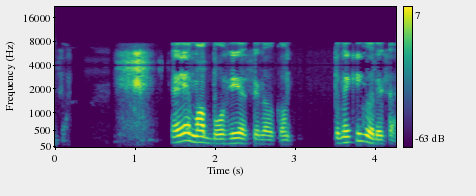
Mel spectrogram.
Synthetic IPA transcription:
sa | emaboɦiasʰilokon | t̪umikikoɾisʰa

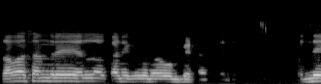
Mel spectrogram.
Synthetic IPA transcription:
pɾɐʋaːsɐːnd̪ɐɾeɛlːɐkɐɽeɡekuɽɐoɡ̚beːʈaːɡ̚t̪ɐd̪e | ond̪e

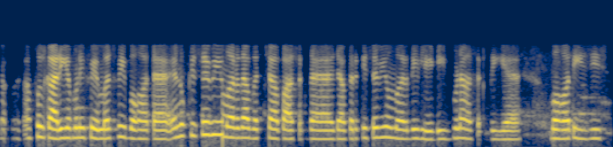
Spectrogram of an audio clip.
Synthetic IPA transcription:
əpʰəlkaːɾiːəpɳiːpʰeːməsbiːbɔːt̪ɦɛːɛːnũːkɪseːbiːʊməɾd̪aːbətːʃaːpaːsək̚d̪aːɛːd͡ʒãːpʰɪɾkɪseːbiːʊməɾd̪iːleːɖiːbəɽ̃aːsəkd̪iːɛːbɔːt̪iːziː

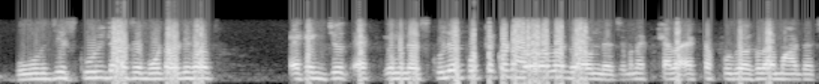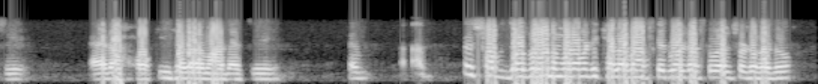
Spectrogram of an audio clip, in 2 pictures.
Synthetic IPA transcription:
boɾd͡ʑiskulʈ̬aat͡ɕʰemoʈ̬amiʈ̬ik̪ʰab | ɛkɛkd͡ʑoɛk̚maneskuleɾpot̪ːekːoʈaalabalaɡɾawɳɖat͡ɕʰemanekʰɛlaɛk̚ʈafuɖ̚bɔlkʰɛlaɾmaʈat͡ɕʰe | ɛkʈahɔkikʰɛlaɾmaʈat͡ɕʰe | a̰ | ʃɔbd͡ʒɔt̪̬omanemoʈamaʈikʰɛlaɾbaskeʈ̚bolʈaaskebɔalt͡ɕʰoʈokaʈo

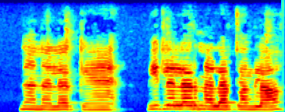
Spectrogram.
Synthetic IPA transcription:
nãːnɐlːaːɪɾɯkːẽː | ʋiːʈ̬lɛlːaːɾɯ̃nɐlːaːɪɾɯkːaːŋɡɐɭaː

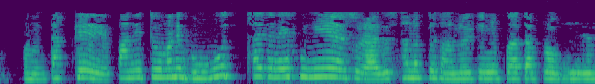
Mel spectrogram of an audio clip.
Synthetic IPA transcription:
takɛpanitʊmanɛboɦut̚tʰːajtɛnɛkɛxunieasʊ̃ɹazɔstʰanɔtːʊdʱanojkinekuatapɹɔblem

